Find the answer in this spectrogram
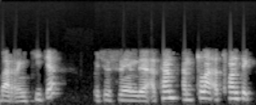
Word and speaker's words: Barranquilla: I'm located in a city called Barranquilla, which is in the Atlantic coast of Colombia, Caribbean coast.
